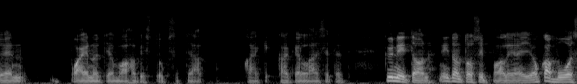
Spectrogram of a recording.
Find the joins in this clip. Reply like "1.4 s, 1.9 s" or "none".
none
